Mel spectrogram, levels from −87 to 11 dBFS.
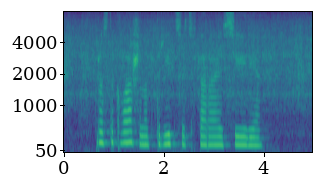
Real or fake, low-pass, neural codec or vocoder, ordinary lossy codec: real; none; none; none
